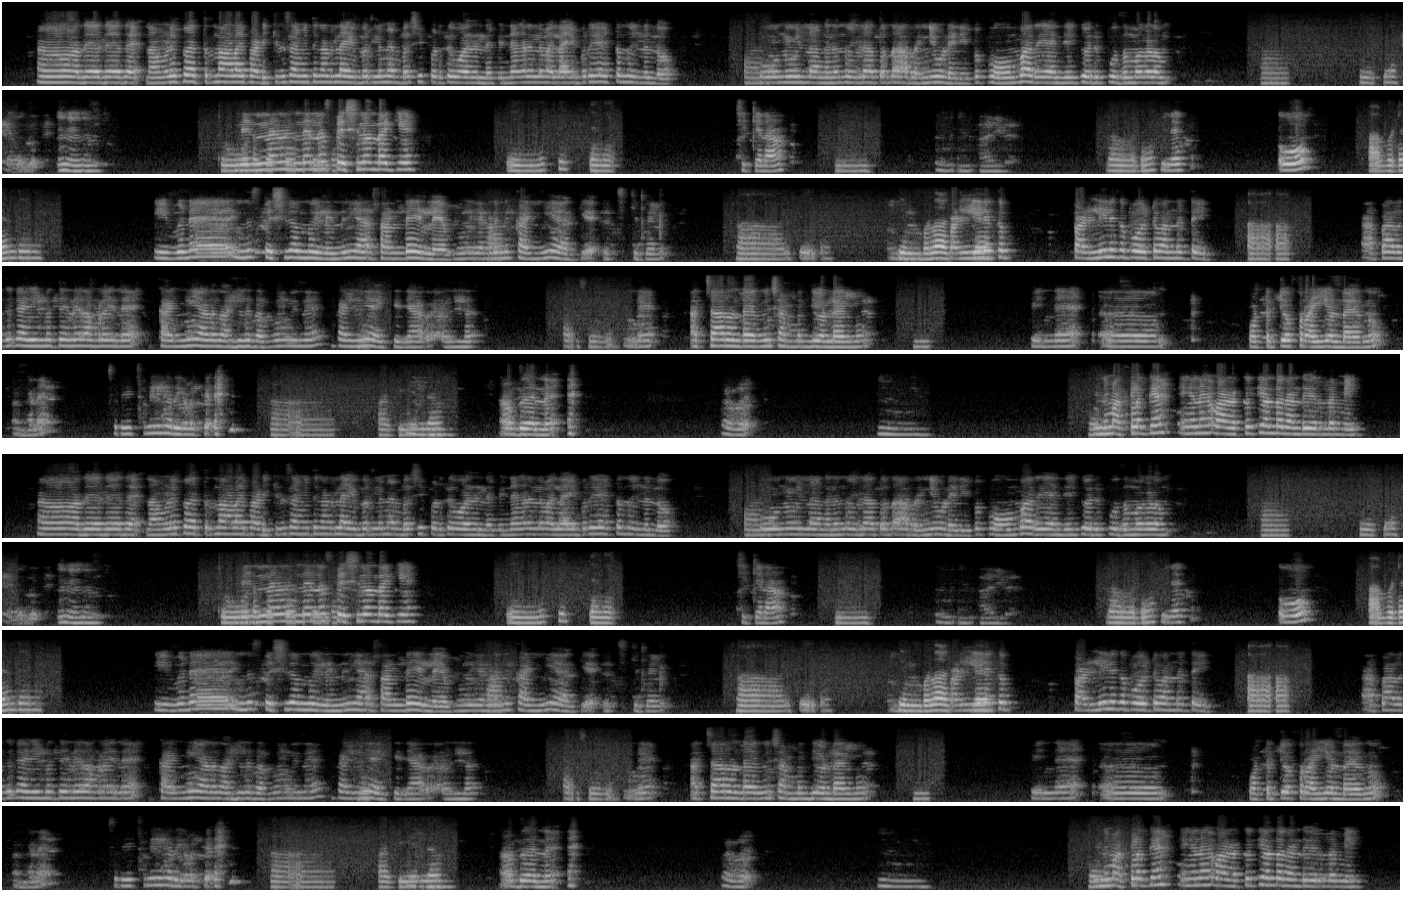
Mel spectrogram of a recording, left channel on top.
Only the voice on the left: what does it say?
ആഹ് അതെ അതെ അതെ നമ്മളിപ്പോ എത്ര നാളായി പഠിക്കുന്ന സമയത്ത് ഇങ്ങാണ്ട് ലൈബ്രറില് മെമ്പർഷിപ്പ് എടുത്ത് പോയതല്ലേ. പിന്നെ അങ്ങനെല്ല ലൈബ്രറി ആയിട്ടൊന്നും ഇല്ലല്ലോ
പോകുന്നുല്ല അങ്ങനൊന്നുല്ല പ്പന്നു അറിഞ്ഞുടാ ഇനിപ്പ പോകുമ്പോ അറിയ എന്തെങ്കി ഒരു പുതുമകളും
ഉം ഉം <unintelligible>
ഇന്ന്
ന്നാ സ്പെഷ്യല് ഉണ്ടാക്കിയേ?
ചിക്കനാ?
<unintelligible>
പിന്നെ ഓഹ്.
ഇവിടെ ഇന്ന് സ്പെഷ്യൽ ഒന്നും ഇല്ല ഇന്ന് സൺഡേ അല്ലേ അപ്പൊ ഞങ്ങളിന്ന്.
കഞ്ഞി ആകിയ വെച്ചിട്ടിള്ളത്.
ഉം
പള്ളിയിലൊക്കെ
പള്ളിയിലൊക്കെ പോയിട്ട് വന്നിട്ട്.
അപ്പൊ അതൊക്കെ കഴിയുമ്പത്തേൻ നമ്മള പിന്നെ കഞ്ഞിയാണ് നല്ലത് അപ്പൊ പിന്നെ കഞ്ഞി
<unintelligible>
പിന്നെ അച്ചാറുണ്ടായിരുന്നു ചമ്മന്തി ഉണ്ടായിരുന്നു.
പിന്നെഉം പൊട്ടറ്റോ ഫ്രൈ ഉണ്ടായിരുന്നു അങ്ങനെ ചെറിയ ചെറിയ കറികളൊക്കെ.
ഉം അത് തന്നെ അതെ. ഉം
പിന്നെ മക്കളൊക്കെ എങ്ങനെ വഴക്കൊക്കെ ഉണ്ടോ രണ്ടുപേരും തമ്മി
